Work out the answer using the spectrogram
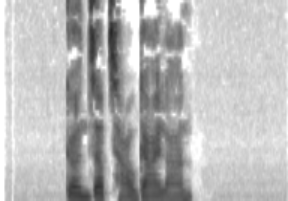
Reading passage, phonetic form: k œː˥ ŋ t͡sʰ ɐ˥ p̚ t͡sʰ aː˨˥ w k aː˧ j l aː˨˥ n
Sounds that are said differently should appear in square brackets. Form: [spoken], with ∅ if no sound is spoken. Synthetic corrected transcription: k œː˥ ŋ [t͡s] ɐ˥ p̚ t͡sʰ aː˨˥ w k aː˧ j l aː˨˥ n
